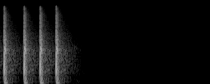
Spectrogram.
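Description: A quick run of sharp clicks or knocks, four of them in the first half-second, each dying away fast.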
